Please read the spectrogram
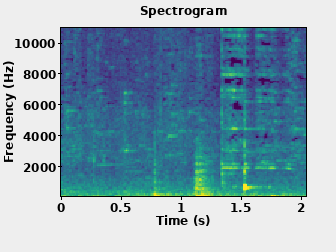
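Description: A drinking glass and an aluminium beer can being picked up off a wooden table: faint handling noise, then one sharp clink of glass about one and a half seconds in.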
